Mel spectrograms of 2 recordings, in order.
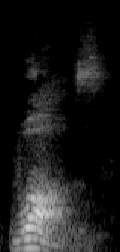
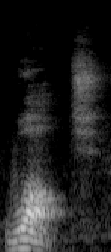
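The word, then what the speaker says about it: watch: قلنا الاي لما يجي وراها دبليو بنطقها كده مفتوحه ما اقولش واز واتش والسي اتش بنطقها تشا واتش.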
